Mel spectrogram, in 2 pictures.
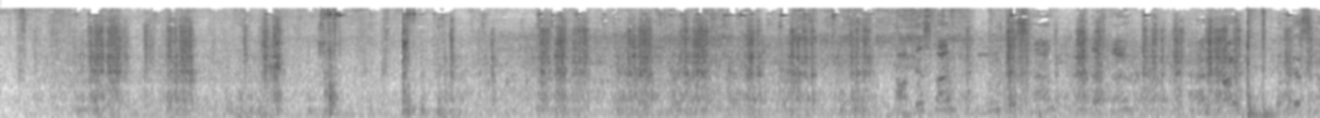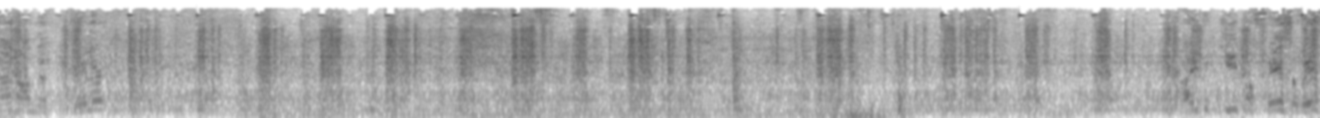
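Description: Semi-trailer landing gear being cranked up by hand: a steady run of clicks and rattles from the crank and its gearing, with two low thumps along the way.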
